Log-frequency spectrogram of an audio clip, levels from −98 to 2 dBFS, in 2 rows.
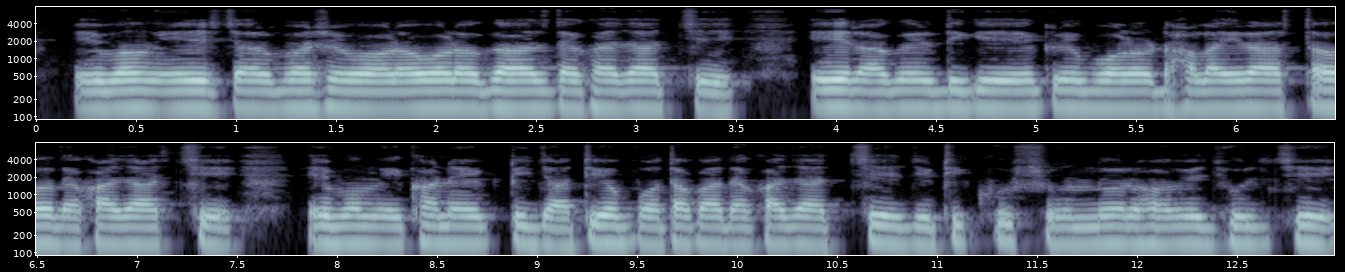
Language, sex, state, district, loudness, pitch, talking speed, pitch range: Bengali, male, West Bengal, Paschim Medinipur, -26 LUFS, 140 Hz, 135 wpm, 135-140 Hz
